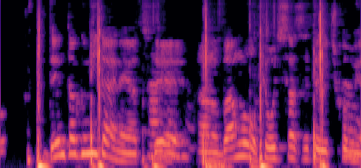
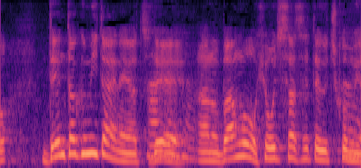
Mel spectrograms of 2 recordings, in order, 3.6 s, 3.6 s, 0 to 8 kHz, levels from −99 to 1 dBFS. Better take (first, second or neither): second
